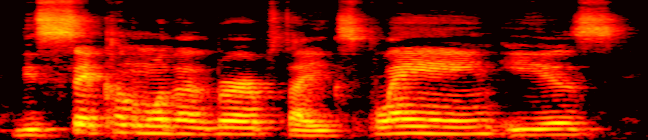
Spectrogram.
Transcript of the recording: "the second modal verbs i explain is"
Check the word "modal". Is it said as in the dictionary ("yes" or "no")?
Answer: no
